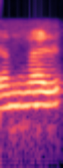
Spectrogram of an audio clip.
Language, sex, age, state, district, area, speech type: Manipuri, male, 60+, Manipur, Thoubal, rural, conversation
